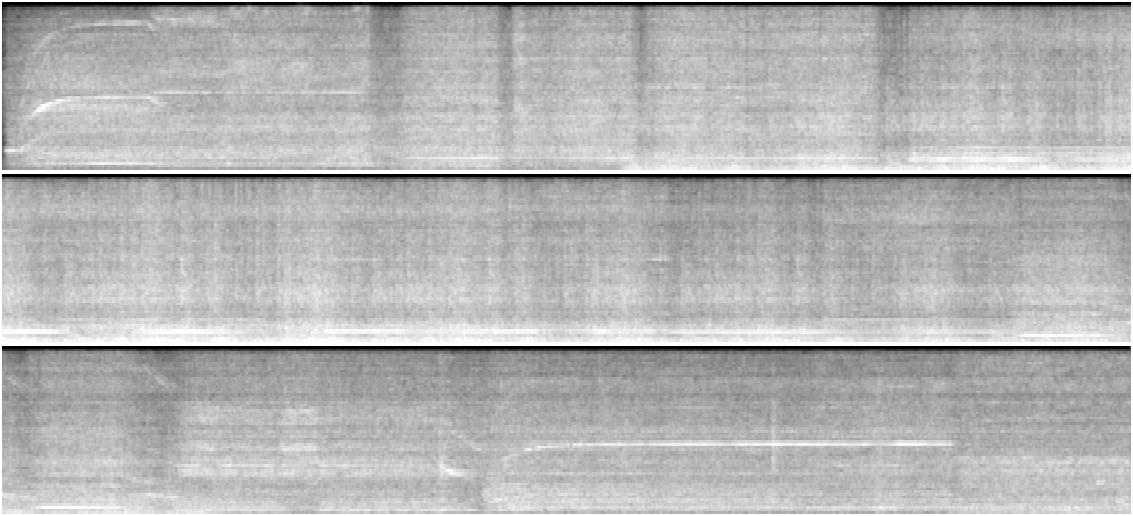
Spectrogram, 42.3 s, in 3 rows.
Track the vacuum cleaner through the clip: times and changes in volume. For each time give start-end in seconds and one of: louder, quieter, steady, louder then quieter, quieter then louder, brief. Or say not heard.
0.0-42.3 steady.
